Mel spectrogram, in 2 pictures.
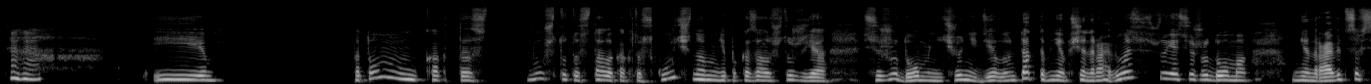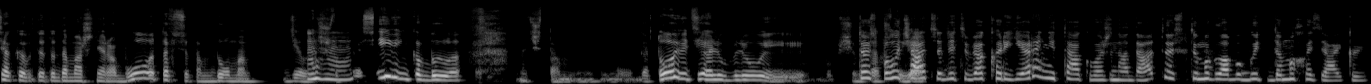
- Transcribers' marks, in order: tapping
- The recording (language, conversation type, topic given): Russian, podcast, Как ты понял, чем хочешь заниматься в жизни?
